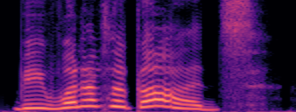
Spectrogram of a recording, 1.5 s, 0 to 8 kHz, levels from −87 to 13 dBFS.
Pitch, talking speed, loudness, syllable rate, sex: 335 Hz, 205 wpm, -13 LUFS, 5.6 syllables/s, female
